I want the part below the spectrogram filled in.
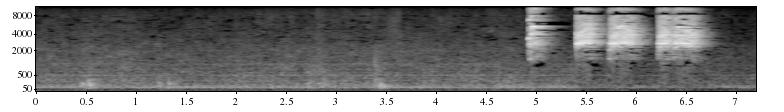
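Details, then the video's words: Black francolin of the Sindhi type (Sindhi teetar) calling after a quiet start: four loud, harsh, grating notes in quick succession over about two seconds, the first short and the last three longer and rasping, with a faint low hum behind. "Sindhi teetar ki awaz"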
